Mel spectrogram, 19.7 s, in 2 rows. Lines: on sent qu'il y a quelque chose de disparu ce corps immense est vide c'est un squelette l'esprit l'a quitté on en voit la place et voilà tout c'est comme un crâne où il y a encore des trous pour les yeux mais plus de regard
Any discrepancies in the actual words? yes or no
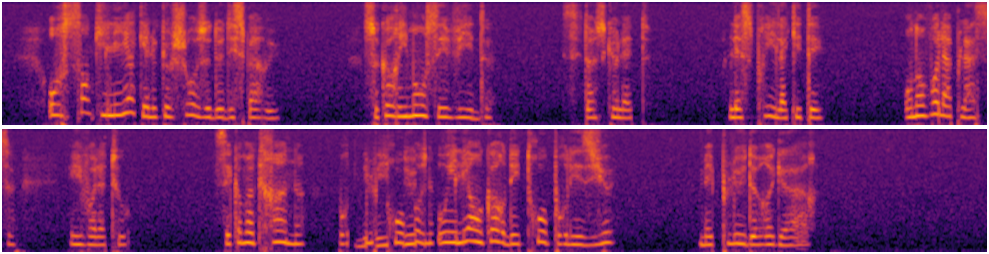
yes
